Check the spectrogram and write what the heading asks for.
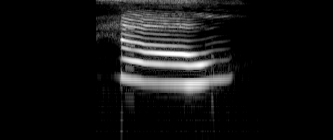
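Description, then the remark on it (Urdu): A single drawn-out cat meow, clear, rising slightly then falling over about half a second, heard alone with no talking. “ابھی دونوں یہ باتیں کر ہی رہے تھے کہ گھونگے نے دور سے بلی کو آتے دیکھا بلی یعنی کیٹ”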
